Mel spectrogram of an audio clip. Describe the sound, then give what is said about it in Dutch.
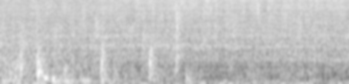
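A whole pigeon sears legs-up in a very hot frying pan over high heat, giving a steady loud sizzling hiss throughout, with a few faint clicks and pops in the first half. “je hoort de pan lekker heet zijn.”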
